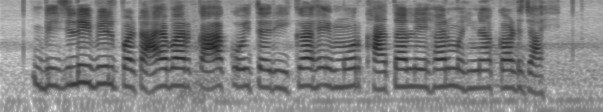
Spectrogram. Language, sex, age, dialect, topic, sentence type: Chhattisgarhi, female, 18-24, Western/Budati/Khatahi, banking, question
